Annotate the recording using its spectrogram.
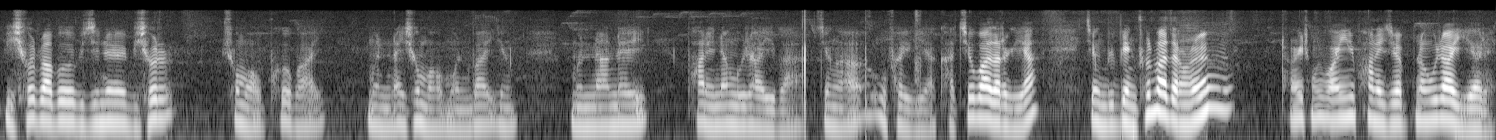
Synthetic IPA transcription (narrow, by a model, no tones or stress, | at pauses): bisɔɾbabɯbizinɯbisɔɾ | sɔma̰wpʰɯbaj | mɯnːajsɔmawmɯnbajzɯŋ | mɯnːanɯj | pʰanɯjnaŋɡuzaibaz̥ɯŋaupʰajɡɯjakʰat͡ʃɯbazaɾɡɯja | z̥ɯŋbibeŋtʰɔlbazaɾanɯ | tʰaŋɯjtʰɔŋibajnipʰanajzɯp̚naŋɡuzajijaɾɯ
